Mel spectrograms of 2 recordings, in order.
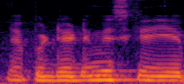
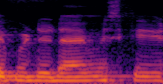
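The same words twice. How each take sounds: First: "epididymis" with ee in "didymis"; EPIDIDYMIS with short i. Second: "epididymis" with eye in "didymis"; EPIDIDYMIS with long i. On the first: Teacher offering students one variant, "epididymis" said eppy-DEE-dee-mis. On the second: Teacher offering students the other variant, "epididymis" said eppy-dih-DYE-mis. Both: Shown as a demonstration.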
